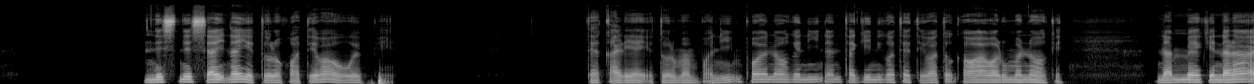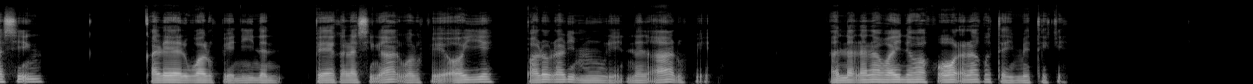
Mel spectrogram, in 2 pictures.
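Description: No technical faults detected anywhere in the recording; nothing to log.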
